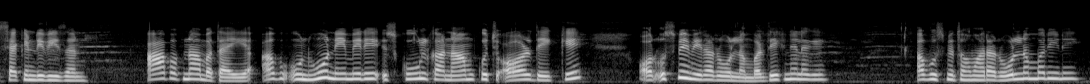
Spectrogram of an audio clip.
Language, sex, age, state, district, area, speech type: Urdu, female, 30-45, Delhi, South Delhi, rural, spontaneous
